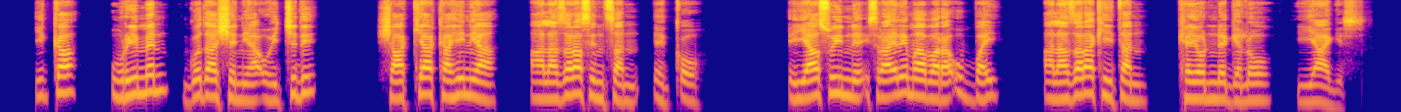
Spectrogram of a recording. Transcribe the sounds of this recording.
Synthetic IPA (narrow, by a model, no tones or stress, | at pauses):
ʔɪkːɐ | ʊɾiːmɛnɡɔd̪aːʃɛnɪjaːɔjt͡ʃːɪd̪ɪ | ʃaːkːɪjaːkɐhɪnɪjaː | ɐlɐzɐɾɐsɪnt͡sːɐnɛkʼːɔ | ʔɪjaːsʊjnːɛɪsɾaːʔɛlɛmaːbɐɾɐʊbːɐj | ʔɐlazɐɾɐkiːt̪ɐn | kʰɛjɔnːɛɡɛlɔ | jaːɡɪs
